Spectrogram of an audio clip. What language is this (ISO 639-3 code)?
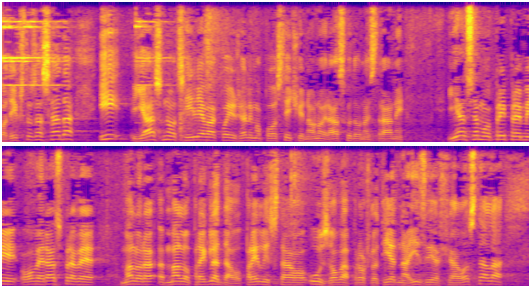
hrv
